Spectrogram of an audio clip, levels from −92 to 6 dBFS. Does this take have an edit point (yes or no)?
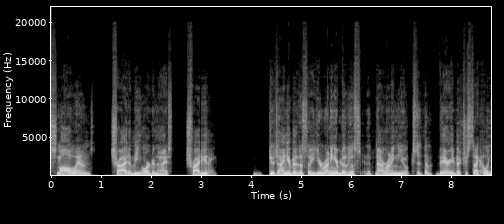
no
